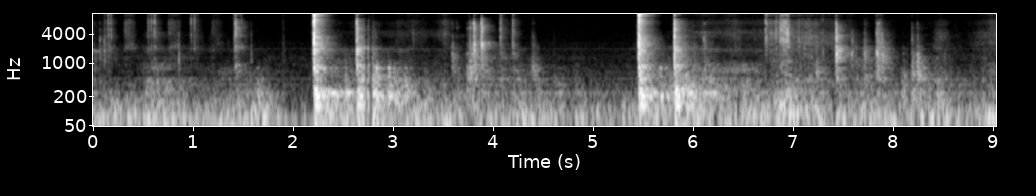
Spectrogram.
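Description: Inch-pound torque wrench ratcheting on cylinder head bolts, a scatter of small ticks with two sharp clicks about two and five and a half seconds in, as the wrench releases at its set torque of around 220 inch-pounds.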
